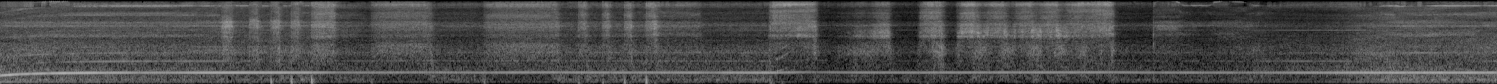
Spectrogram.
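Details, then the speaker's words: Late-model Dyson vacuum. High motor whine with choppy flutter and airflow bursts, then a long wind-down; rough motor or a clog cutting airflow is suspected, probably needs cleaning. "oh that motor sounds a bit rough or maybe that's just a clog somewhere"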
